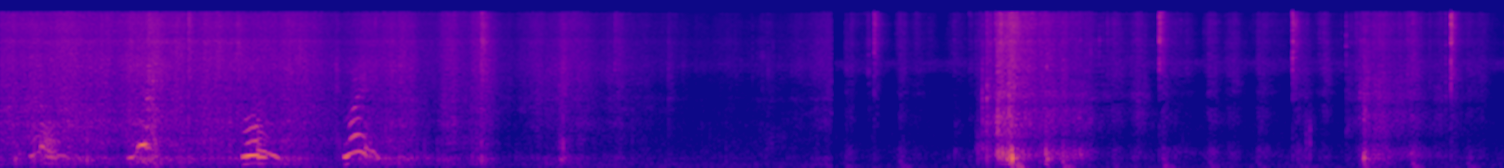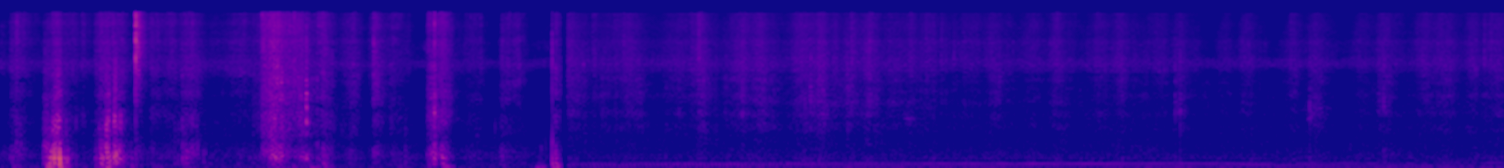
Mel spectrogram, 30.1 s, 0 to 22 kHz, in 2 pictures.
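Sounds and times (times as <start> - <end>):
footsteps crunching dry leaves: 0.0 - 6.7, 16.6 - 30.0.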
